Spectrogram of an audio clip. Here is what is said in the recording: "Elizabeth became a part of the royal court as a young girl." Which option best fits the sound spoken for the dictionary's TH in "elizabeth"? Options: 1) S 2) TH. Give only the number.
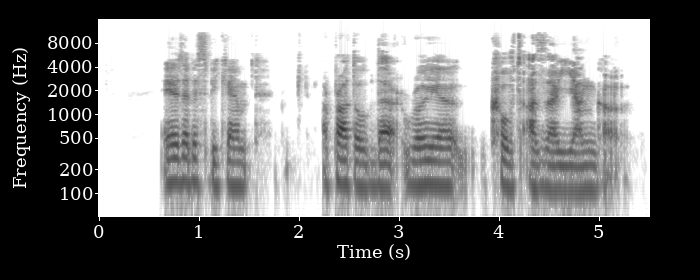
1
